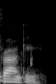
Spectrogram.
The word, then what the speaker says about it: Franchi: Frankie.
